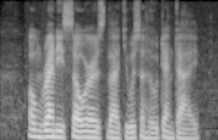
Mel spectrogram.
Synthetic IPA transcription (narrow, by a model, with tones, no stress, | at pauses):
ʔə˧wŋ͡mɹɛː˧ni˧so˧wə˧slaː˨˩t͡ɕu˨˧˩sə̰ː˧˦ɦɨ˧˦wt͡ɕaː˧ŋt͡ɕa̰ː˧˨j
